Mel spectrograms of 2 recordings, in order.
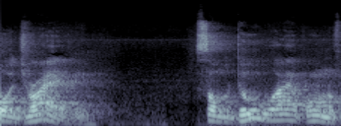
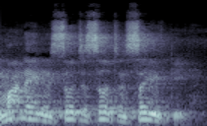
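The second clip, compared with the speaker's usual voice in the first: ordinary talk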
